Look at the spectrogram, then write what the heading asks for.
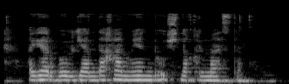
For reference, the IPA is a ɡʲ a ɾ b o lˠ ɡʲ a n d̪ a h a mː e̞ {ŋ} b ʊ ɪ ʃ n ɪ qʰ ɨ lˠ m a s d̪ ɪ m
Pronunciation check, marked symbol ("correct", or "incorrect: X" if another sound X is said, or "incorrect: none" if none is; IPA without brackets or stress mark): incorrect: n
